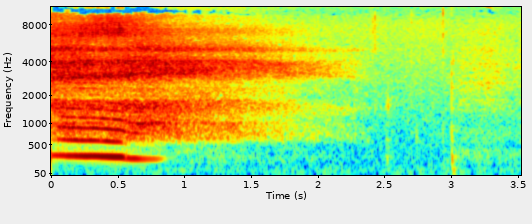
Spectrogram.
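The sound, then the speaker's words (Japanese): A slow, voiced exhale from a deep-breathing exercise, loud at first and sinking slightly in pitch, then fading into quiet breathy air with a couple of faint clicks at the end. “上まで来たら今度そのまま上に吐きます。”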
